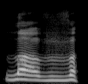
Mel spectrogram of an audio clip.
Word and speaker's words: love: that's a problem because this is not an F it's a V and I want a v sound so make it like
